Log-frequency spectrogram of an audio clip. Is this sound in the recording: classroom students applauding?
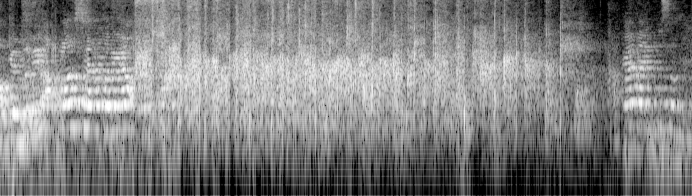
yes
